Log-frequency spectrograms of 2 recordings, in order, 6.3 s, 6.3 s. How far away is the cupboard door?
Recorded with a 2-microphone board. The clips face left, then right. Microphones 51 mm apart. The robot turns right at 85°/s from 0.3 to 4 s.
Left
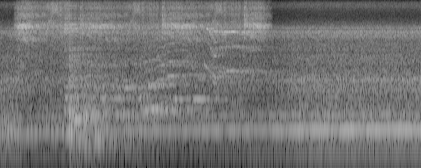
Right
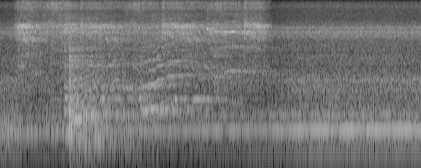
About 1.2 m.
